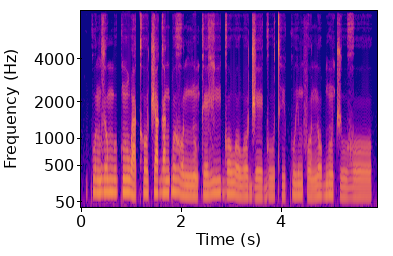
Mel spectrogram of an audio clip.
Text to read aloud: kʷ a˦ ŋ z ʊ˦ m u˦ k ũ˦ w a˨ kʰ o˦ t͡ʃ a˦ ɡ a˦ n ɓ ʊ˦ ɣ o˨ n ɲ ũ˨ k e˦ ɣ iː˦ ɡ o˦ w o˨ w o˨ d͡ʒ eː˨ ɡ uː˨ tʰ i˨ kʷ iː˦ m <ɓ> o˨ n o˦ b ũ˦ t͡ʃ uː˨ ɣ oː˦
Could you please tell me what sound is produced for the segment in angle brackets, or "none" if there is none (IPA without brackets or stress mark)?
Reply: f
